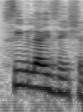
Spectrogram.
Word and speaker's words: civilization: Similarly, civilization is there. Civilization. So the suffix is here, and what is the syllable preceding the suffix means J. So you have to say civilization.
